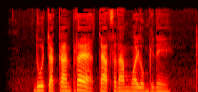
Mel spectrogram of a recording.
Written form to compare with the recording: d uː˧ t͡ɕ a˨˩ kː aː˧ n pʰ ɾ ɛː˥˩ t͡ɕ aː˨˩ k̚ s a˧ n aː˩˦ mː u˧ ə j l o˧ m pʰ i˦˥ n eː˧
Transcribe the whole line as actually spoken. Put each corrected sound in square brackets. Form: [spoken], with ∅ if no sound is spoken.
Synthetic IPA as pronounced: d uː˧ t͡ɕ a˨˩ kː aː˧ n pʰ ɾ ɛː˥˩ t͡ɕ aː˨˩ k̚ s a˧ n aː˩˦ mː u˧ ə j l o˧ m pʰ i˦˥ n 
